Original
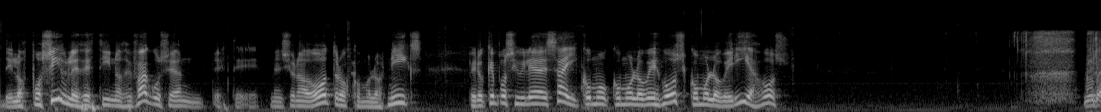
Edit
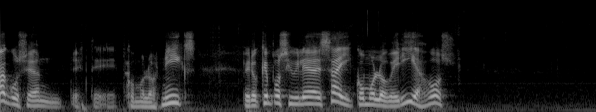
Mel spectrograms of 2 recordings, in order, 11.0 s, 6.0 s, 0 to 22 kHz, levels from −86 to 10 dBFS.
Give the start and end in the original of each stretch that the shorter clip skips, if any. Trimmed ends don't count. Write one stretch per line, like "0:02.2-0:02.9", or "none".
0:02.7-0:03.5
0:05.8-0:06.9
